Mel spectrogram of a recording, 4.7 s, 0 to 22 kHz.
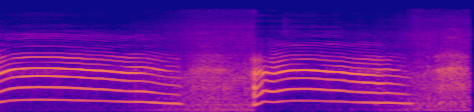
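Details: Trumpeter Hornbill call at sunrise, 8 December 2016, Djuma: two long, nasal wailing notes, each slightly falling, like a very sad crying baby; the second starts with a brief upward squeal.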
